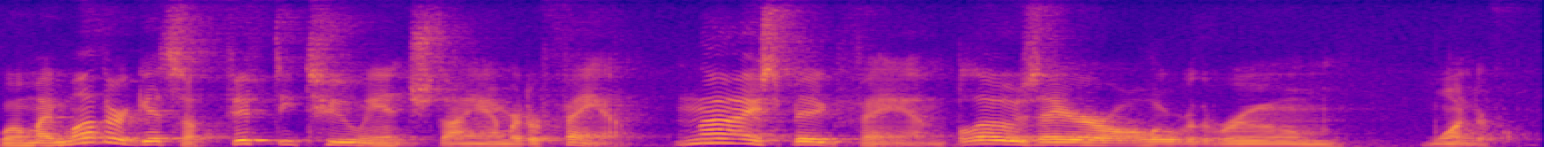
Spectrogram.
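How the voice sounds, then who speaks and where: A man casually telling a family story to the camera while showing a room under renovation, rambling and chuckling, and getting animated when he quotes people. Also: mid-range voice, a little slow, roomy sound. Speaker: homeowner documenting a room.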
